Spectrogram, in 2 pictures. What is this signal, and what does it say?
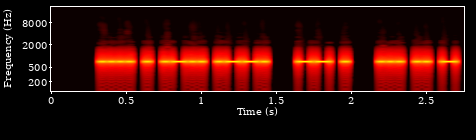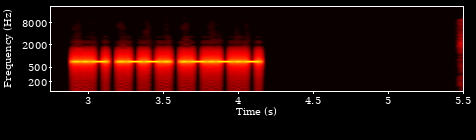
Morse code, heard as a keyed tone, about 40 wpm, 700 Hz. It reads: HELP ME SIT UP.
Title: Sentences from Top 500 Words 40wpm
